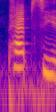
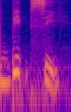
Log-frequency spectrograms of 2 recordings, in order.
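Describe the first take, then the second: First: The word begins with a P sound. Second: The word begins with a B sound. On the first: The speaker calls it right. "If we say Pepsi" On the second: The speaker calls it wrong. "then they say Bipsy"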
